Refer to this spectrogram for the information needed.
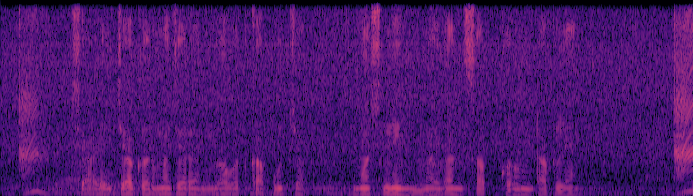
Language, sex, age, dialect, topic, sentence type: Marathi, male, 31-35, Southern Konkan, agriculture, statement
